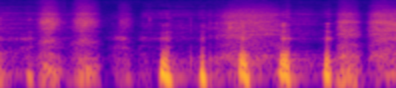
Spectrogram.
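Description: A dog snores in a steady rhythm, each low, rumbling snort repeating roughly every fifth of a second, with soft breathy hiss between the snores.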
